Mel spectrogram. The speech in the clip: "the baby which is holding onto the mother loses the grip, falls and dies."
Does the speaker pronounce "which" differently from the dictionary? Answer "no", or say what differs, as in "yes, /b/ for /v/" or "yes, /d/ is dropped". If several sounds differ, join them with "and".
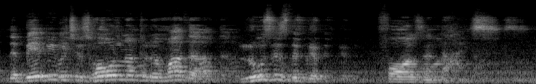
no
